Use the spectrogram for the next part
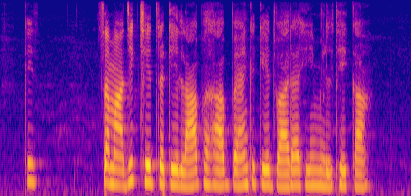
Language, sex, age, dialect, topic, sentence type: Chhattisgarhi, female, 18-24, Western/Budati/Khatahi, banking, question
